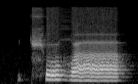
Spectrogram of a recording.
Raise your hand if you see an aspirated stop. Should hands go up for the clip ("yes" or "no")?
yes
